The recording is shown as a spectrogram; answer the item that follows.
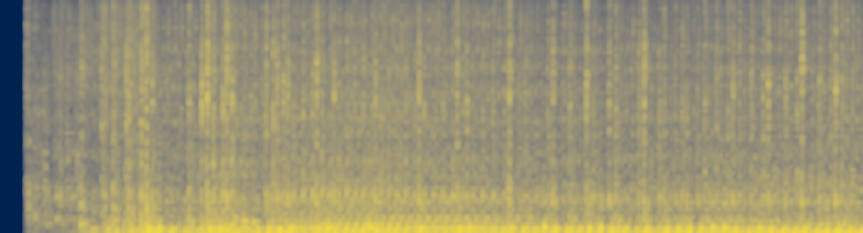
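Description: A vehicle engine starting up in the first second and then running steadily with a fast low pulsing.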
